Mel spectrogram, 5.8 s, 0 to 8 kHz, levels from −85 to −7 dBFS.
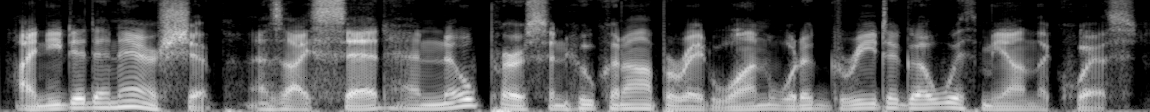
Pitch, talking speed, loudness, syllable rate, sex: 100 Hz, 240 wpm, -21 LUFS, 5.6 syllables/s, male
